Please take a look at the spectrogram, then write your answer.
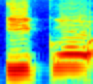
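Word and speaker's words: echo: इसे आप इको एकको जो भी कहना चाहो आपकी मर्जी है। सही प्रोनाउंसिएशन एकको है। इको कह लो कुछ नहीं फर्क पड़ेगा।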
